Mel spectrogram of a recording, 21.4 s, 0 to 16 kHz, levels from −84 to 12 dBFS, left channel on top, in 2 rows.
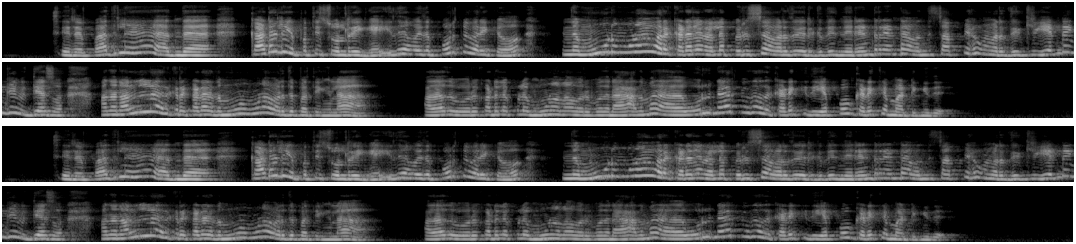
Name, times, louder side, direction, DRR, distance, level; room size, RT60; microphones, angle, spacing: voice 1, 0.6-5.3 5.6-14.4 14.9-20.1, left 2 dB, 40° left, 8 dB, 0.8 m, -26 dB
19.5 x 7.3 x 4.8 m, 0.41 s
head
